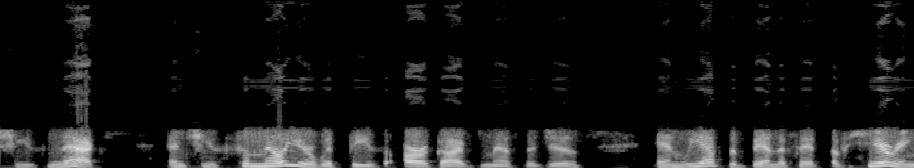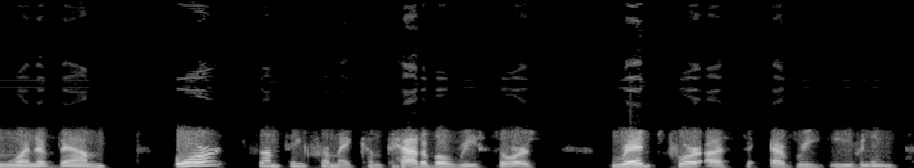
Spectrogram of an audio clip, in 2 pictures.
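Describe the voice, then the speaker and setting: A woman's voice: lowish voice, animated, measured pace, slightly rough, dry recording. A woman hosting a group call over the telephone and introducing the next reader. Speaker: call host. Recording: thin, muffled phone-line audio.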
